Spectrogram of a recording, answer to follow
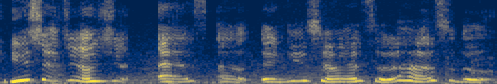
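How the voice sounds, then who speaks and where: A woman's voice: high voice, normal speed, darkish tone, a little hiss or hum. A woman playing a roleplay game, talking casually and emphatically in profane, slangy voice chat.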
